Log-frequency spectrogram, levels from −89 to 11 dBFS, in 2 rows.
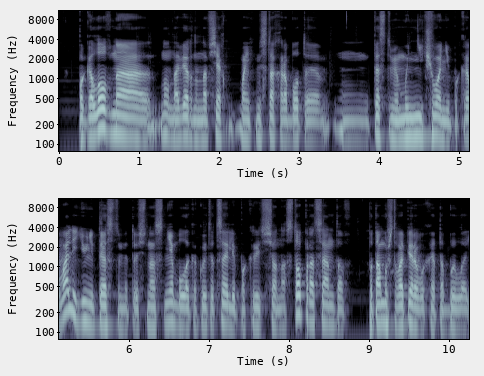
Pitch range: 115-130 Hz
